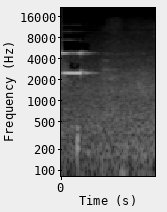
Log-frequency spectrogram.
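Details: K3 non-contact infrared forehead thermometer running on battery gives a single short high beep for a normal skin reading of 36.4 °C, with heavy rain in the background; thermometer reading beep.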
